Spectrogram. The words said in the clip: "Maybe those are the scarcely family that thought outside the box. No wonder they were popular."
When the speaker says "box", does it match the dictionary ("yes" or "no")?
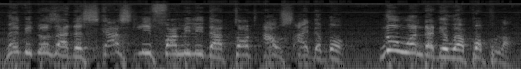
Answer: no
